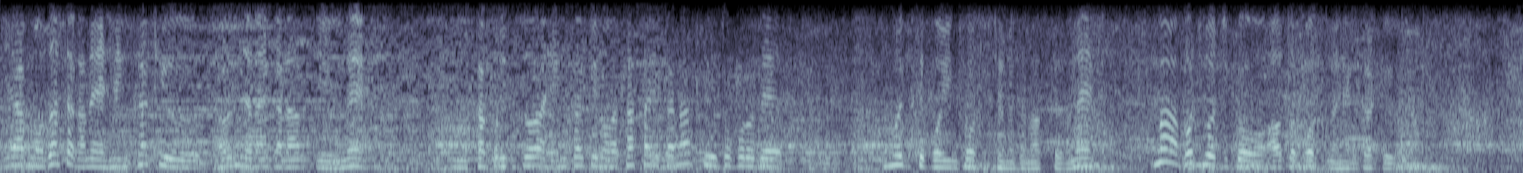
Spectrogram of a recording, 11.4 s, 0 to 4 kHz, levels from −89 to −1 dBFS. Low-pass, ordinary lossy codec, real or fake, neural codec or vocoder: 3.6 kHz; Opus, 16 kbps; real; none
